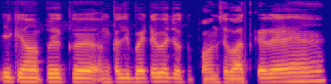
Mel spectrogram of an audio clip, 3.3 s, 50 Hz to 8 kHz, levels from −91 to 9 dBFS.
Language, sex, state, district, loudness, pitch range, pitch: Hindi, male, Bihar, Sitamarhi, -16 LUFS, 130-150 Hz, 135 Hz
